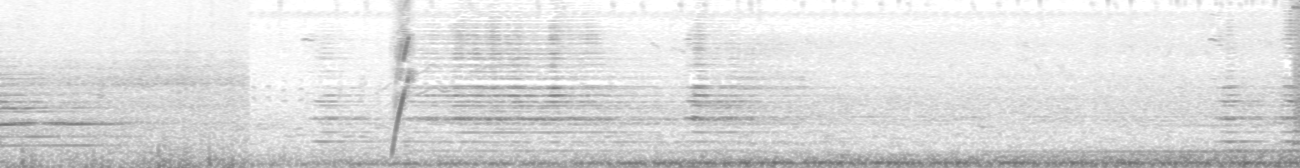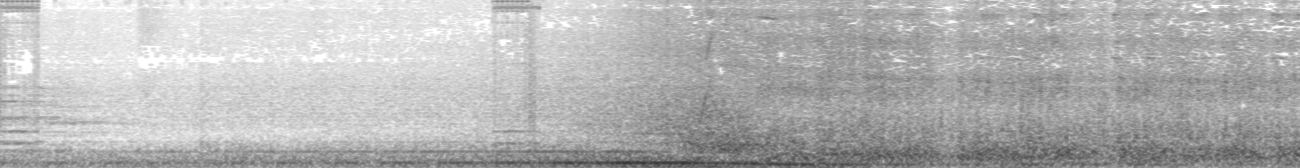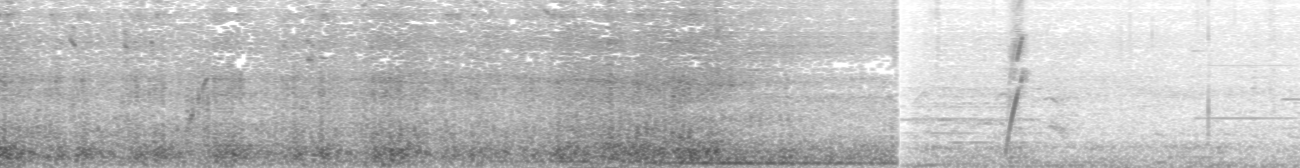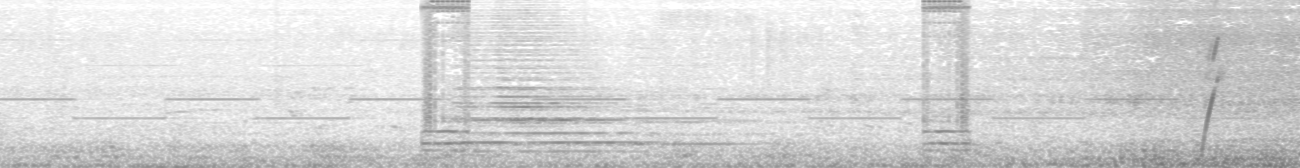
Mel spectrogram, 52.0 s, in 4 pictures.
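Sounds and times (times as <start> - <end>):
diesel locomotive engine hum: 0.0 - 52.0
train wheels rumbling and clattering: 18.5 - 35.0.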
